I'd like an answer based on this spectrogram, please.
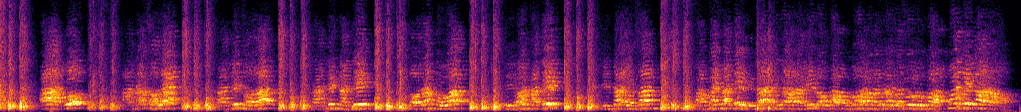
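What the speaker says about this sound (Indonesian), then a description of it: "Kita tepuk anak soleh." A classroom of Islamic religious-education pupils performs the 'tepuk anak soleh' clapping chant, sharp rhythmic hand claps punctuating loud children's chanting voices throughout, steady and close.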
